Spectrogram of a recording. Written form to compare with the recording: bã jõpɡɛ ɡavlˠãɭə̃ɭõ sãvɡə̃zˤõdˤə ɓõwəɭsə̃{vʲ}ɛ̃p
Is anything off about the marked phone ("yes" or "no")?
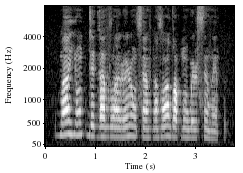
yes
